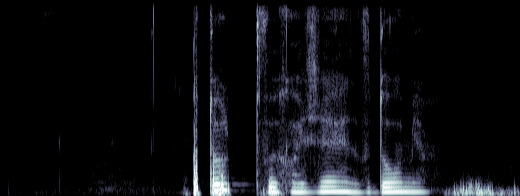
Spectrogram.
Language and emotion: Russian, sad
